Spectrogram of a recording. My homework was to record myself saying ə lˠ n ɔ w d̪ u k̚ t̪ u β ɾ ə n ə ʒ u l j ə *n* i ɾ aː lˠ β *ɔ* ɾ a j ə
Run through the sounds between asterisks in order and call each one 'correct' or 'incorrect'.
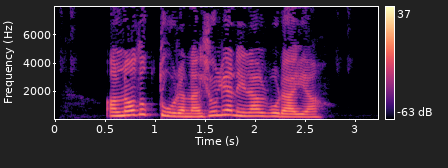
correct, incorrect

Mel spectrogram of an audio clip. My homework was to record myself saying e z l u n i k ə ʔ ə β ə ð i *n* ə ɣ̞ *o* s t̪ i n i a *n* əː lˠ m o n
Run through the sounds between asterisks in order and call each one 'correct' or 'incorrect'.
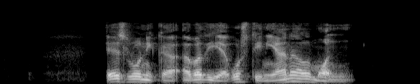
incorrect, incorrect, correct

